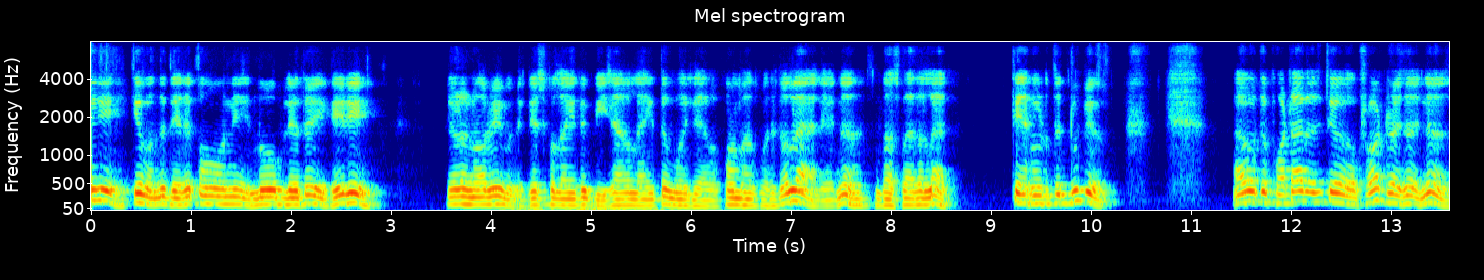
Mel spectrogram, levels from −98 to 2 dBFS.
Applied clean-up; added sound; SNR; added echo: neural mask model DeepFilterNet 3.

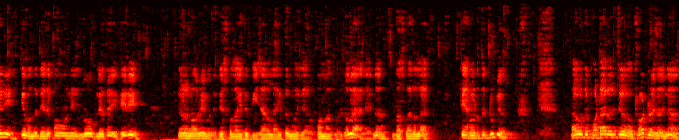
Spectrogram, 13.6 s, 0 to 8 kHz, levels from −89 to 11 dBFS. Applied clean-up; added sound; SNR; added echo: classical method WPE with log-MMSE.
